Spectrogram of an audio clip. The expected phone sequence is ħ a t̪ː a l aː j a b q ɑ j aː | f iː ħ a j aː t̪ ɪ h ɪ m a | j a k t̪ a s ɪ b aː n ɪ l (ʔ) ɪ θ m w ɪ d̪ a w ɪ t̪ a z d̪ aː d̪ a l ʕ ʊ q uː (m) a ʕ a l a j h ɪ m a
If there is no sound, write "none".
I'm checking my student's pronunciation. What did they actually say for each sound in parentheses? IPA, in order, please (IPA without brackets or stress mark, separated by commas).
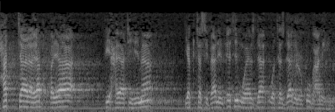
ʔ, b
